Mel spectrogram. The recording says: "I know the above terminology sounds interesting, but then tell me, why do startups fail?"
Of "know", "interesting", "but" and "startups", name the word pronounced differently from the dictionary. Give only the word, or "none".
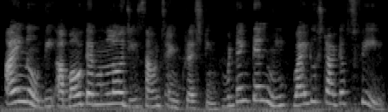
startups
